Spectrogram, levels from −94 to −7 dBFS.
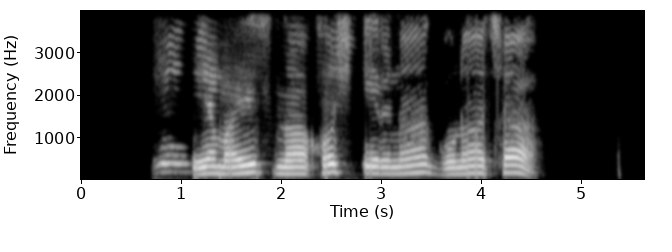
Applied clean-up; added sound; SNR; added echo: neural mask model Resemble Enhance denoiser.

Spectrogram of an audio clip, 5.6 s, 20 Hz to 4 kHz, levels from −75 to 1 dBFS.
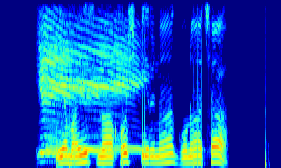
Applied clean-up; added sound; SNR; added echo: none; Cheering; 5 dB; none.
